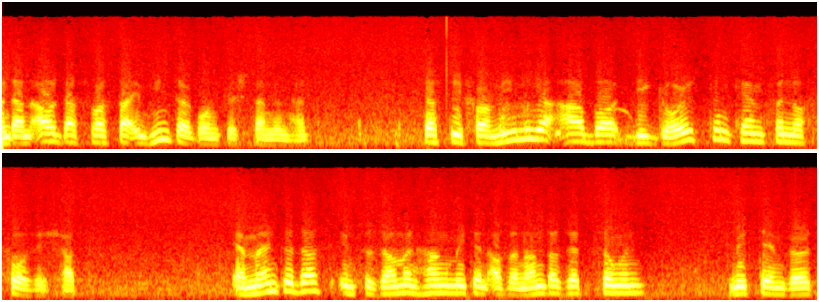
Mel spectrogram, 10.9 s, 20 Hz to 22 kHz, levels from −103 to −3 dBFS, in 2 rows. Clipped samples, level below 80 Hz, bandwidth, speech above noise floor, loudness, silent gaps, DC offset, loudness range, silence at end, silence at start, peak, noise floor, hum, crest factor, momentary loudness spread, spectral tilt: under 0.1%; -60 dBFS; 15.5 kHz; 25 dB; -16 LUFS; none; under 0.1%; 2 LU; 0.05 s; 0 s; -2 dBFS; -40 dBFS; none; 14 dB; 9 LU; -7.5 dB/octave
